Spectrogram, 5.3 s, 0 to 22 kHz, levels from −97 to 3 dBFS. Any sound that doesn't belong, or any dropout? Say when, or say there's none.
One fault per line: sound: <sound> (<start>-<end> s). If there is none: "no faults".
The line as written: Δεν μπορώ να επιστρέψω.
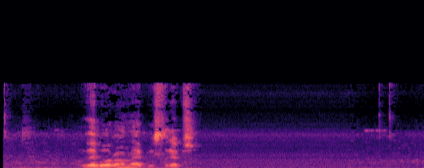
no faults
